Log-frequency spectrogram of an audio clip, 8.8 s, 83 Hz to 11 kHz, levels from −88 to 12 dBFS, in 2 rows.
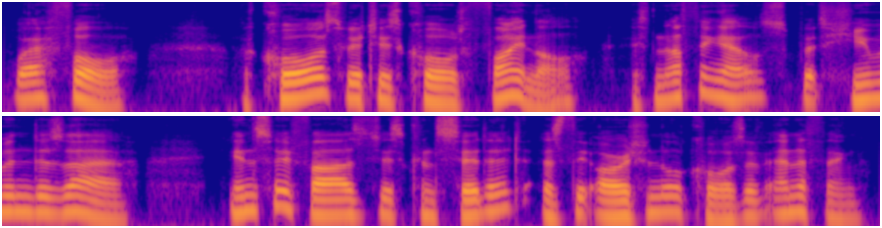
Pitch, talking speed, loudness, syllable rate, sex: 140 Hz, 185 wpm, -18 LUFS, 6.2 syllables/s, male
